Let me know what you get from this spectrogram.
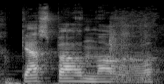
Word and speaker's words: Gaspar Noé: Where we talk about Gaspar Noé and his... – Why did it sound like you were gargling jizz? – That's the correct pronunciation of his name.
